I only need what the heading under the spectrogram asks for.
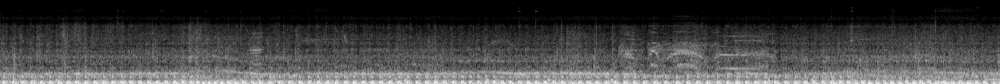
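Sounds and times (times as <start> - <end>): motorcycle engine idling: 0.0 - 10.0
rooster crowing: 5.9 - 8.0.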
